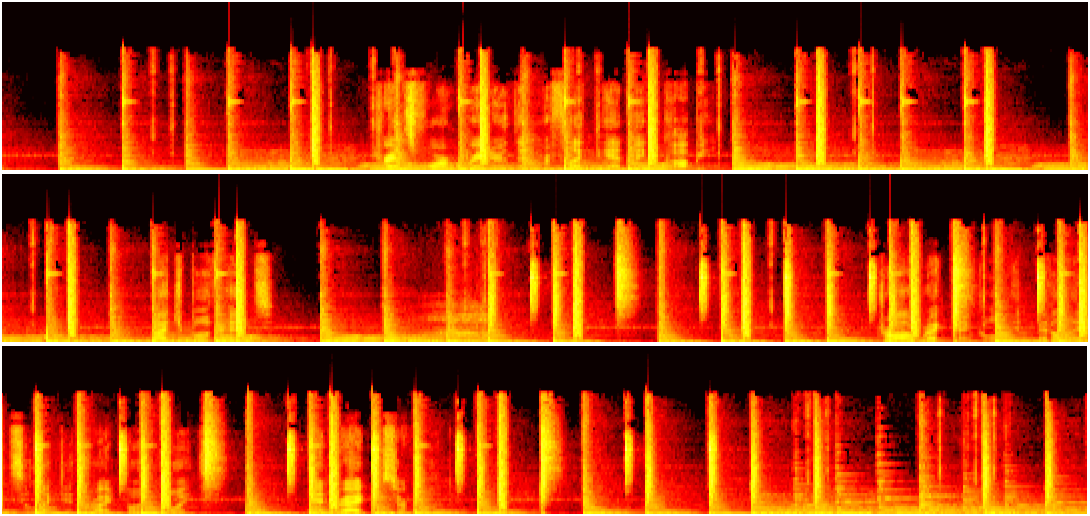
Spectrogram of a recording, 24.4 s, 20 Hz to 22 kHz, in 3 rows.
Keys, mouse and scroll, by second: 2.1 Delete, 2.2 click, 2.7 right click, 2.7 right click, 4.2-11.0 drag, 11.0 Right, 11.5 click, 13.8-20.6 drag, 20.6 Right, 22.2 click.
